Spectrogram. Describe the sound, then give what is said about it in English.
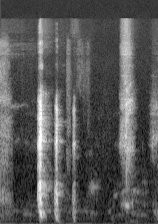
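Hiccups from a person: a few short, sharp bursts, irregularly spaced and separated by near silence, fairly quiet. “I'm battling a case of the hiccups right as the light turns red.”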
